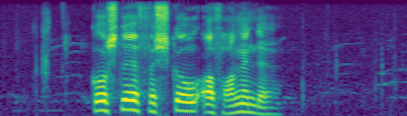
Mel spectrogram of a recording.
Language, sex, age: Afrikaans, male, 20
